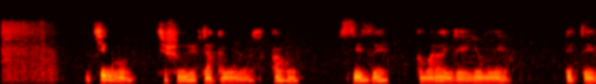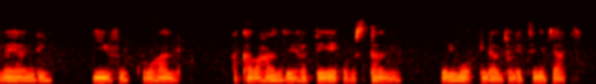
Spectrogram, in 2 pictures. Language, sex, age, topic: Kinyarwanda, male, 25-35, education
